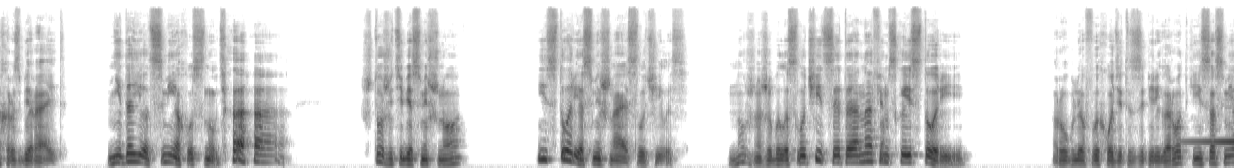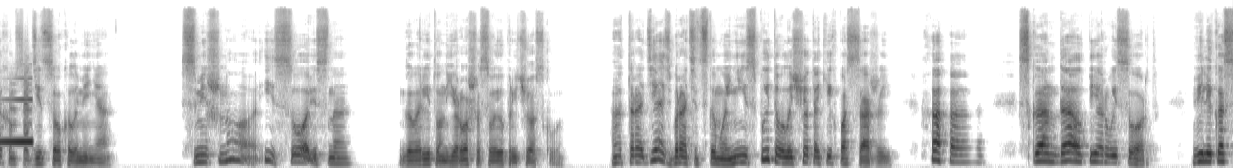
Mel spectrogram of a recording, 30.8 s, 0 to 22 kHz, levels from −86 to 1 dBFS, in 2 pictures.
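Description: A single 644 Hz tone swells out of the audio from 14.66 s to 15.86 s, building over roughly a second into a squeal about 10 dB louder than the sound itself. This is loudspeaker feedback squeal: a microphone picked up its own loudspeaker, and at that frequency the loop gain exceeded one, so the tone kept reinforcing itself.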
